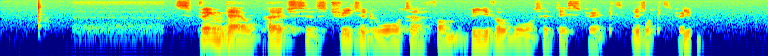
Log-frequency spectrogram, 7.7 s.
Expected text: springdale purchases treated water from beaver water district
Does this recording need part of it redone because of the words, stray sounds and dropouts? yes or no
yes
